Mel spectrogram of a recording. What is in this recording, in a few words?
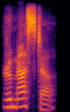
"remaster", Indian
